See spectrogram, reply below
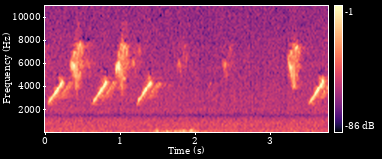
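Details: Japanese tit in the wild giving its high, penetrating song. Quick two-note units pair a rising slurred whistle with a higher clipped note, repeated three times, then a short pause and another phrase. There is a brief low thump midway.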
